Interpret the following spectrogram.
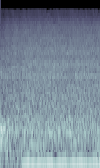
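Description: A steady low mechanical hum that comes in about half a second in and holds level, over a constant background of noise.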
